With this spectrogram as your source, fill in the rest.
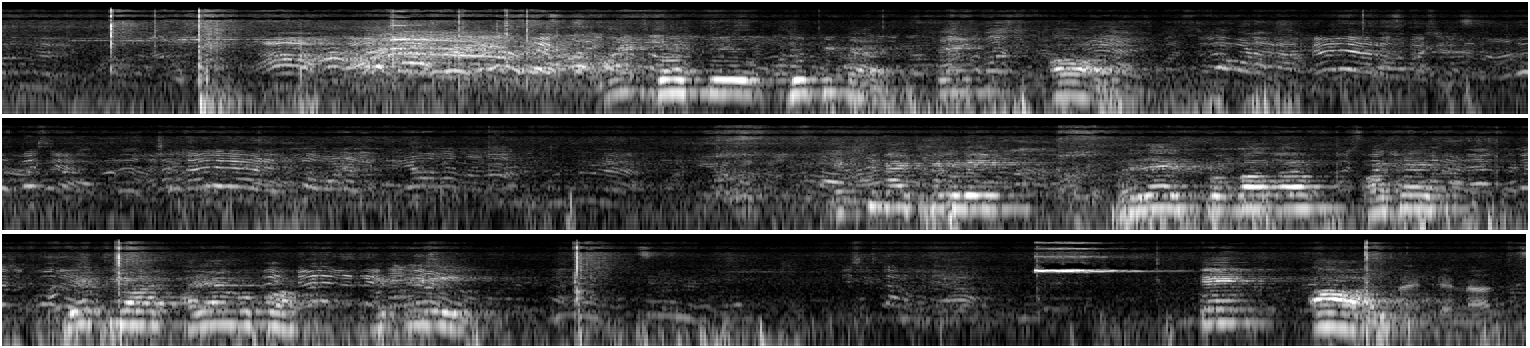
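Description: A volleyball is struck with a sharp slap of the hand.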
